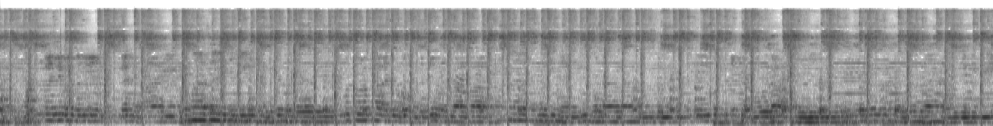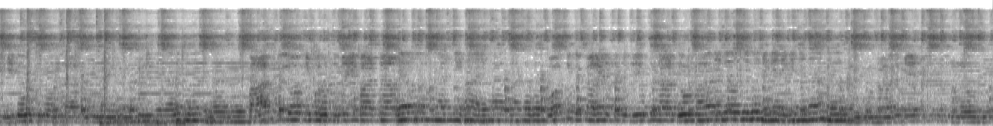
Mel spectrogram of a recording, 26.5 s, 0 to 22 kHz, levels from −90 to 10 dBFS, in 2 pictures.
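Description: No technical faults are audible.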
